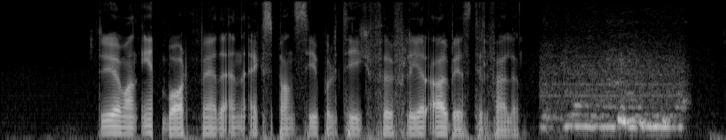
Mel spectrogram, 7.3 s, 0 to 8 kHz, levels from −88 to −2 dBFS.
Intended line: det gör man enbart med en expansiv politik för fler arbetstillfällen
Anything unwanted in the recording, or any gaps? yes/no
yes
